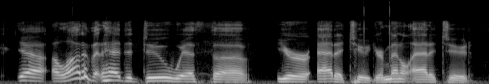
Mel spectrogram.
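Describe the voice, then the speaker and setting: A man talks at a moderate pace with a medium pitch. He has an ordinary speaking voice. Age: 50s. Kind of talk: interview.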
